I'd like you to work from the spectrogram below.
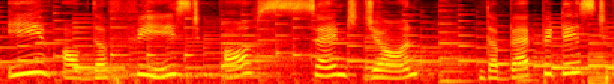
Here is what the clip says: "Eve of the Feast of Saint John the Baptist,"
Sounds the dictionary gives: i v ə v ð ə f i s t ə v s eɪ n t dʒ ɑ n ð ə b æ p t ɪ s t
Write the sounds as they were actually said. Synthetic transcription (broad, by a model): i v ə v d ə f i s t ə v s eɪ n t dʒ ɑ n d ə b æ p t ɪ s t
